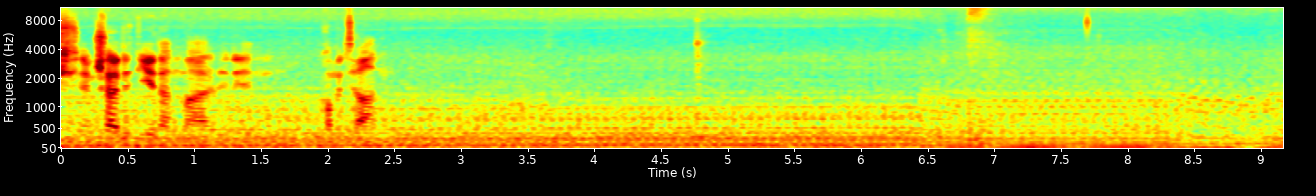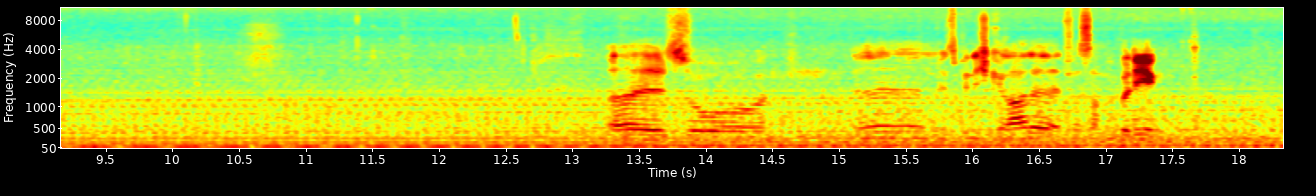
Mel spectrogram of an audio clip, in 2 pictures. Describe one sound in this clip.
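A diesel truck engine drones while cruising on a highway.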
